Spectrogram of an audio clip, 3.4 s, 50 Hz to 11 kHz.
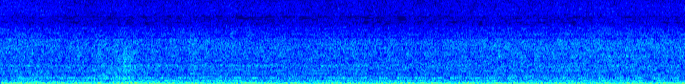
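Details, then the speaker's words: Nissan Sentra petrol engine, recently rebuilt cylinder head, code P0300 random misfire, throttle body issue when hot: idling with a busy, rattly clatter over the hum, mechanic says the timing chain is audible. "miren ya se apagó el que se escucha la cadena señores"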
